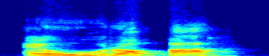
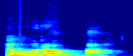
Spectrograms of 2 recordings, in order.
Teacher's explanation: U is not always pronounced as a vowel U, but in diphthongs AU and EU, it's pronounced as the English W. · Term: short W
